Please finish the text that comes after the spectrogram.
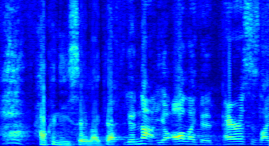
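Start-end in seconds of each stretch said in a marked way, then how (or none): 0.0-1.3 slow, play-acted, appalled and scandalized tone. Imitating the listeners' reaction to the word: imitating the shocked audience. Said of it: "You all should go like this".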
